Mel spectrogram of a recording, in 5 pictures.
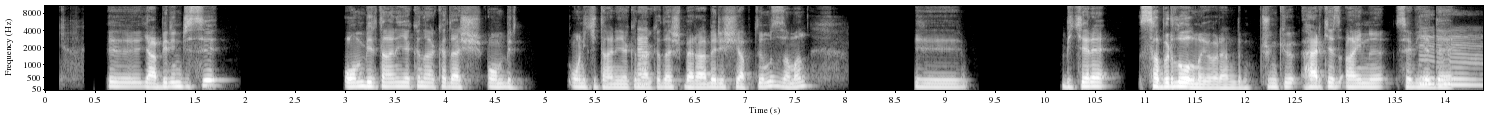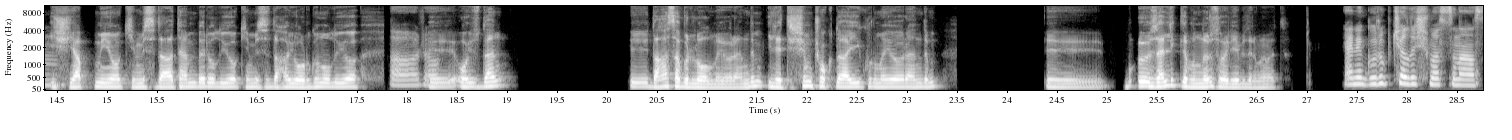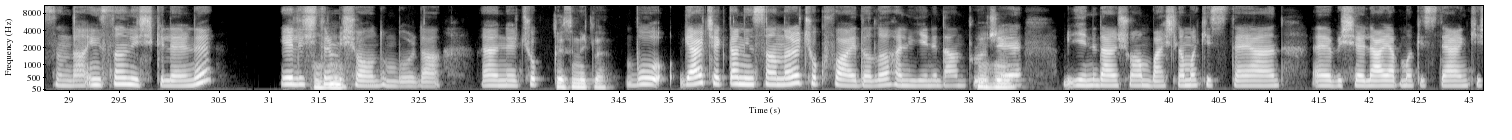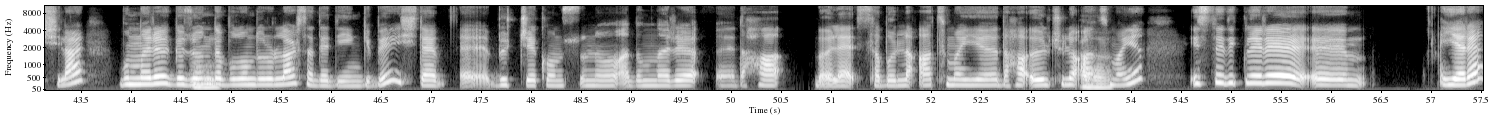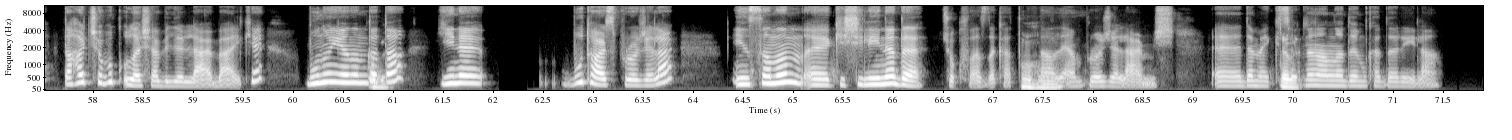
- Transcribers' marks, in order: other background noise; lip smack
- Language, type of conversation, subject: Turkish, podcast, En sevdiğin yaratıcı projen neydi ve hikâyesini anlatır mısın?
